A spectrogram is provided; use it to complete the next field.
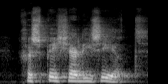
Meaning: past participle of specialiseren
- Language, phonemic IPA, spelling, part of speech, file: Dutch, /ɣəˌspeʃaliˈzert/, gespecialiseerd, adjective / verb, Nl-gespecialiseerd.ogg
